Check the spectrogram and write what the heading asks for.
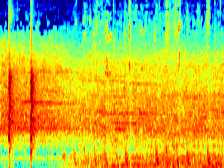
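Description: Two sharp basketball bounces on a hardwood court in the first second, over steady arena crowd noise from an NBA game broadcast.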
